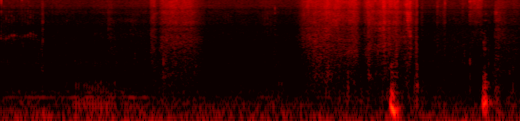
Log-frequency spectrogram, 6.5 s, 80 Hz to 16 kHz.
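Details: A steady, deep purr from Simba, a one-year-old male brown-and-white cat recorded in Erlanger, Kentucky on 17 March 2017. A faint higher hum fades out early, and two brief louder knocks sound near the end.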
